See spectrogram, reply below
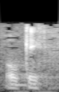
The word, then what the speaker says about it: Åke: So there's another person in this story whose name is Åke. That's how you say it in Swedish, Åke.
